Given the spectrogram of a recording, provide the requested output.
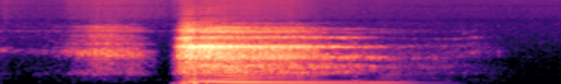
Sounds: Sigh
